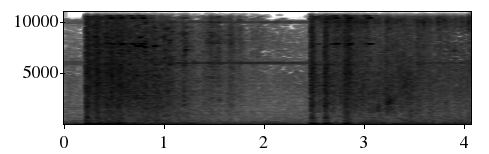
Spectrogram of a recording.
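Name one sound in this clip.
Gunshots ring out sharply several times, echoing.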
